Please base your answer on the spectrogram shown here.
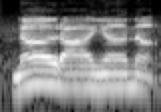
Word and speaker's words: Narayana: Narayana, four syllables.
